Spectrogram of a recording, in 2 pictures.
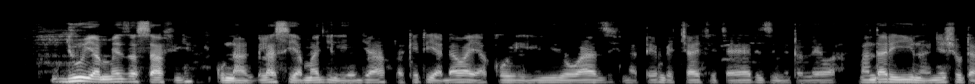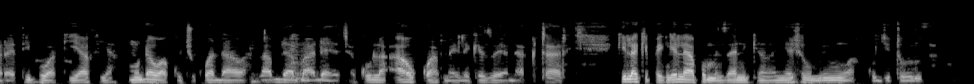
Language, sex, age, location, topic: Swahili, male, 18-24, Kisumu, health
